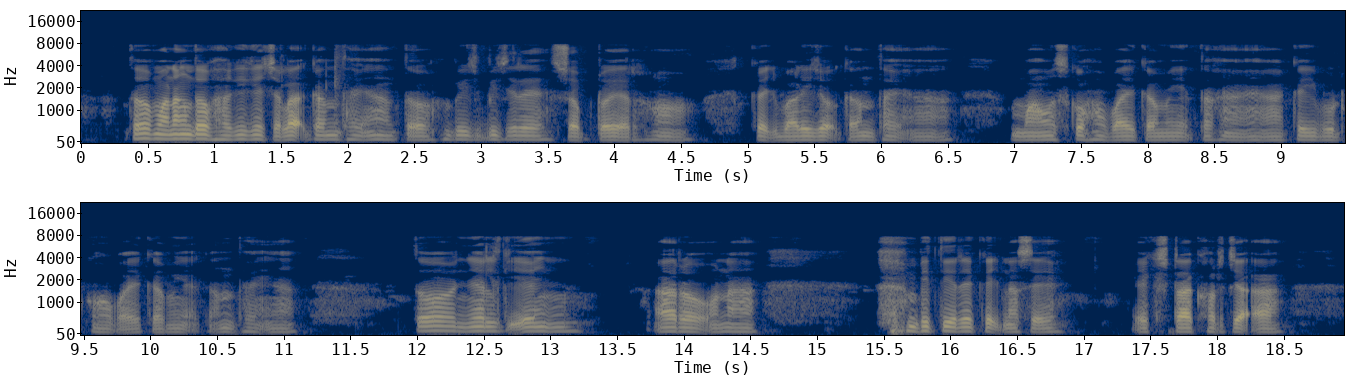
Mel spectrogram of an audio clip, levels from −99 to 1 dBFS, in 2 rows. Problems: low volume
